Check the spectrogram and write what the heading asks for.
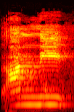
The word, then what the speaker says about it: anni: Anni must rhyme with vanni.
